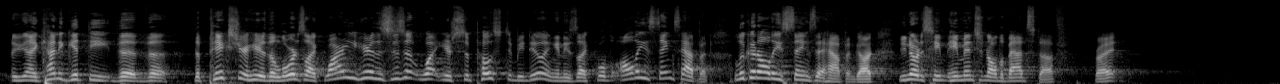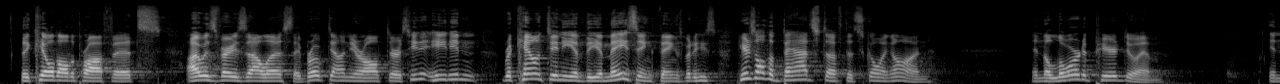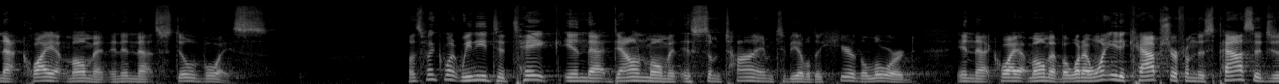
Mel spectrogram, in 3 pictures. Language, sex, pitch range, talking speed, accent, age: English, male, 150-210 Hz, 210 wpm, American, 40-59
